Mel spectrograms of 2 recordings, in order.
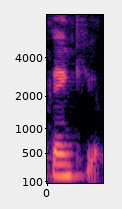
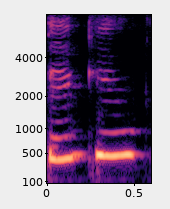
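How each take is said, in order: First: It sounds sarcastic and curt. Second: It sounds warm and sincere.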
